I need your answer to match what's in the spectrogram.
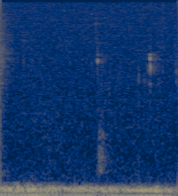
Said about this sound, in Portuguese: assim como o da moto que está a passar, porque hoje deve haver uma espécie de convenção de motares mas eu não fui avisado.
